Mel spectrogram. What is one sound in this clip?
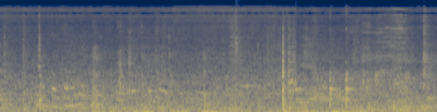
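Ceramic plates clink as they are set down on a counter.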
